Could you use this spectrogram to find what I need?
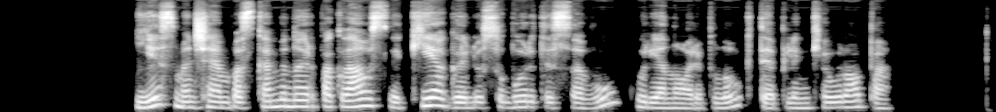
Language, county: Lithuanian, Klaipėda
